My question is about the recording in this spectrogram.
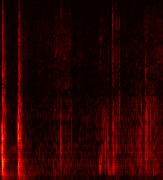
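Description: A few faint clicks and light knocks from the fold-out tailgate seat of a Range Rover as its backrest panel is flipped up and locked and the tailgate is sat on. The sharpest click comes right at the start, a second soon after, then smaller ticks.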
